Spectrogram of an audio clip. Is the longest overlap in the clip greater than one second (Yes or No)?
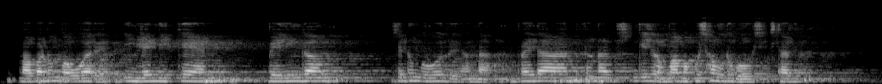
No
